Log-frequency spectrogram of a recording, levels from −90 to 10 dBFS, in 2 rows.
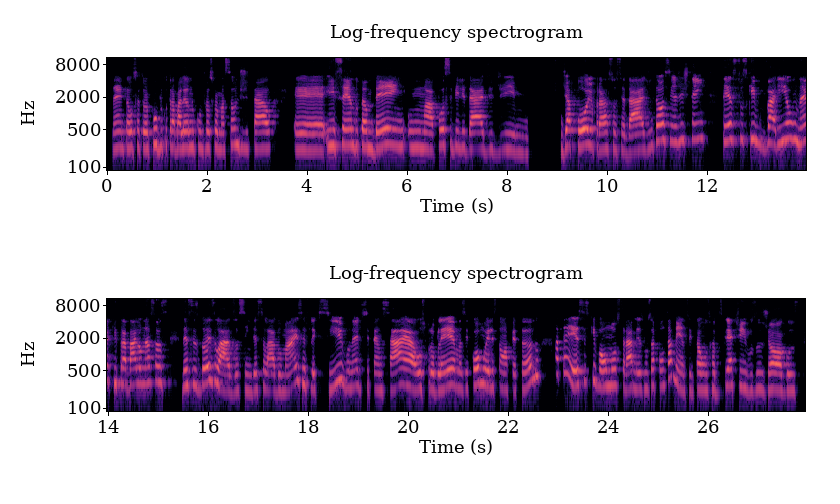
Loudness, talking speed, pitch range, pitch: -30 LUFS, 140 wpm, 220-275 Hz, 240 Hz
